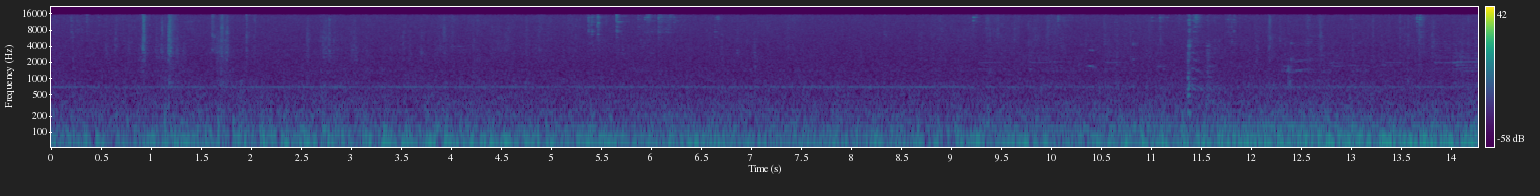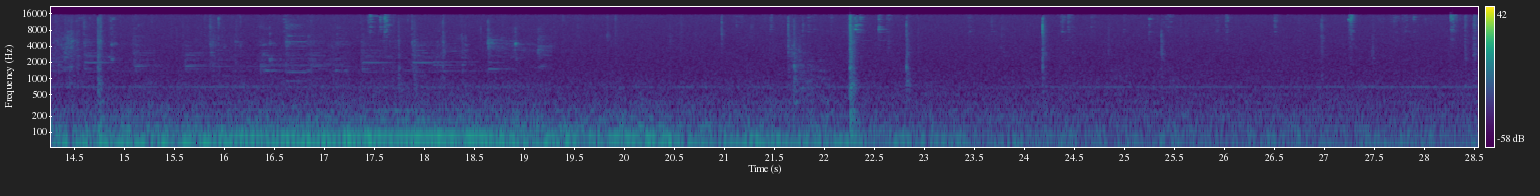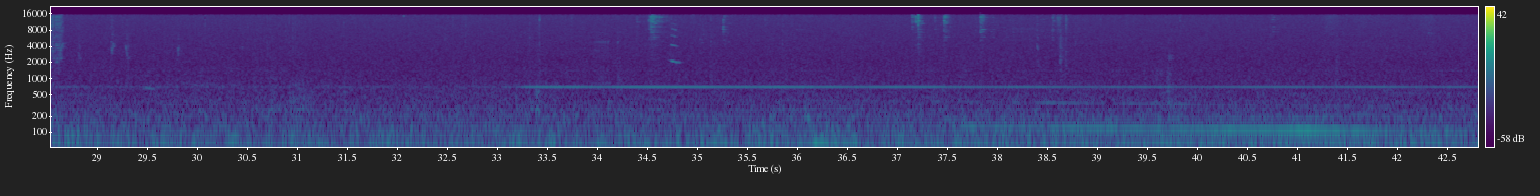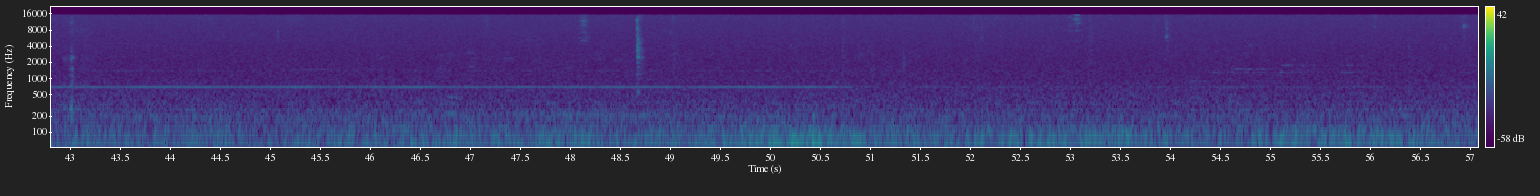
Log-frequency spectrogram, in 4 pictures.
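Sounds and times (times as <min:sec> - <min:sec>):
faint high hum: 0:00.0 - 0:57.0
train interior rumble: 0:00.0 - 0:57.0.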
